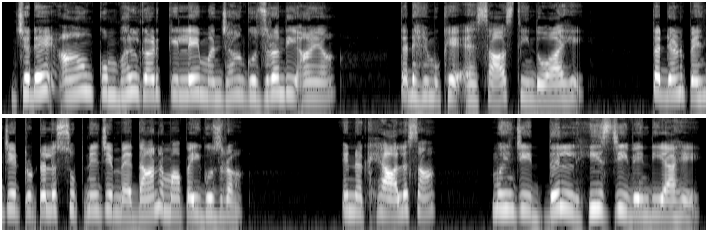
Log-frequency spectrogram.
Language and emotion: Sindhi, sad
